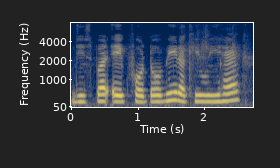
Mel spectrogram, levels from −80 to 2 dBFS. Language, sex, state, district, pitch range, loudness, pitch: Hindi, female, Uttar Pradesh, Lucknow, 220-240 Hz, -14 LUFS, 225 Hz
